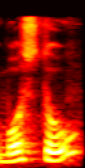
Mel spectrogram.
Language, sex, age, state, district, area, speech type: Assamese, male, 18-30, Assam, Lakhimpur, rural, spontaneous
